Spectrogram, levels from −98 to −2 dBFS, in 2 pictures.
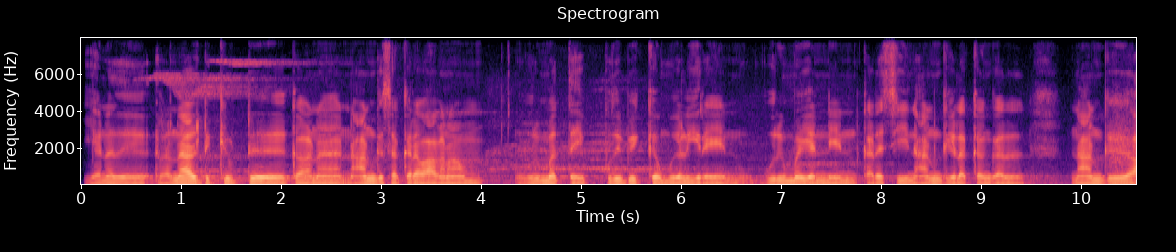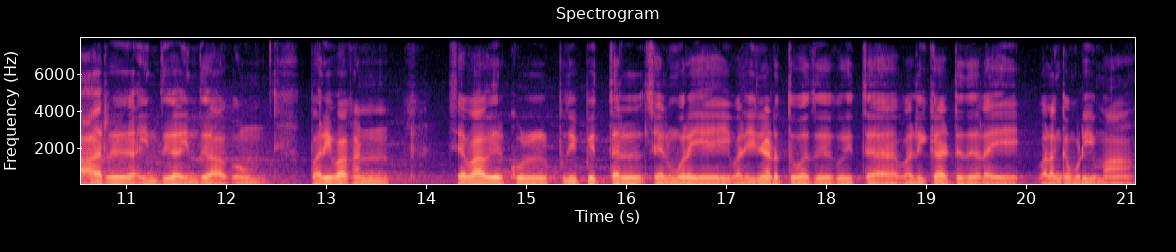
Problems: background sounds at intervals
